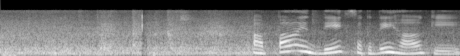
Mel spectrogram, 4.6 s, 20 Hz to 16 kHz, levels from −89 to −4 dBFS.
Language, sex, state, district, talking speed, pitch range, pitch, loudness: Punjabi, female, Punjab, Kapurthala, 80 wpm, 230-295 Hz, 255 Hz, -16 LUFS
